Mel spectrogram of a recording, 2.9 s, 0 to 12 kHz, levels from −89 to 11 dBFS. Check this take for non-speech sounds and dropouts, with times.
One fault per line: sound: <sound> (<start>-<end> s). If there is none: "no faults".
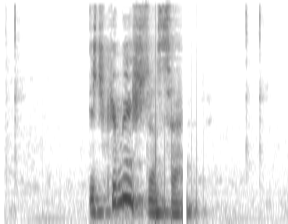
sound: dropout (1.8-1.9 s)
